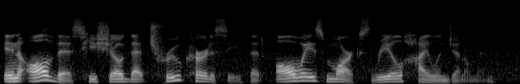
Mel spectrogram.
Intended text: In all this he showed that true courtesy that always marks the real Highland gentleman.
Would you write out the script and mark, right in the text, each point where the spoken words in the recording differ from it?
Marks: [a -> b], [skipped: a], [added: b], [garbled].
In all this he showed that true courtesy that always marks [skipped: the] real Highland gentleman.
